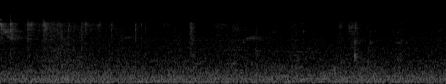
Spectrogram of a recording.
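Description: Faint eating sounds: scattered soft clicks and crackles as fried milkfish is picked apart by hand and chewed.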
